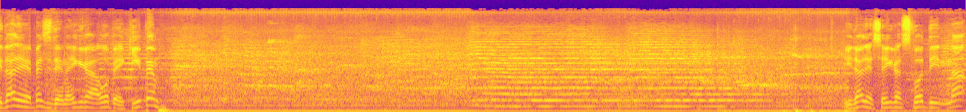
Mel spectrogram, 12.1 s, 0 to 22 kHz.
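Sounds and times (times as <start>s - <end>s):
low hum in sports hall: 0.0s - 12.0s
held horn-like note: 5.8s - 9.8s.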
